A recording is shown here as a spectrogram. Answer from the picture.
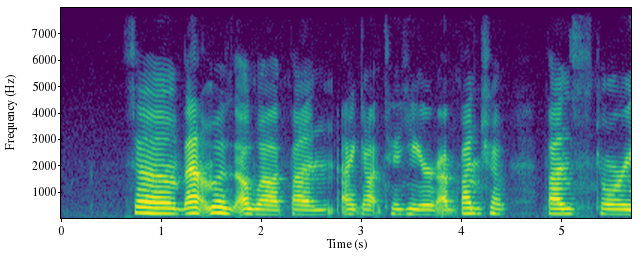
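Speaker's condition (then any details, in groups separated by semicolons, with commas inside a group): Brain injury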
